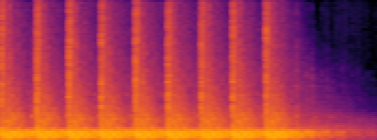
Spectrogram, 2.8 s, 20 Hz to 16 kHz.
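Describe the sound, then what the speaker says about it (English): A Glock 19X 9mm pistol fired in a rapid, evenly spaced string of about ten loud, sharp shots, with the echo trailing off after the last round. "it's just great to shoot with this gun."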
